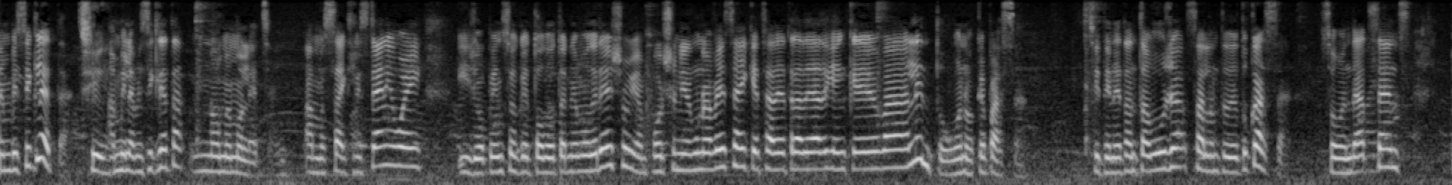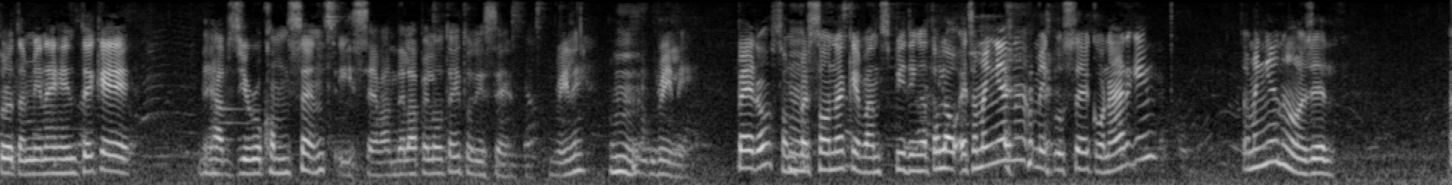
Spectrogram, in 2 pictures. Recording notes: With thanks to the Bastion Restaurant for letting us record.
